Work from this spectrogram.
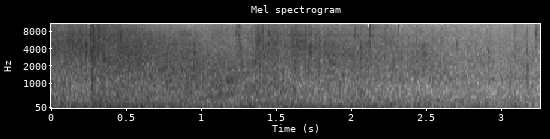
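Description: A deep, rumbling artillery blast from the strategy war game Order of Battle rolls out loud and close, then slowly fades across a few seconds.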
